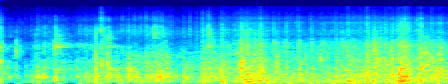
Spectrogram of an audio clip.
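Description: Cassava being ground: a dense, irregular clatter of rattling and crunching.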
